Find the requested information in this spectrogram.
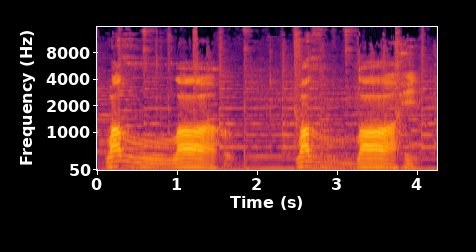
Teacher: membaca huruf lam tapi tetap dengan memonyongkan bibir kita karena dia dibaca tafkhim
